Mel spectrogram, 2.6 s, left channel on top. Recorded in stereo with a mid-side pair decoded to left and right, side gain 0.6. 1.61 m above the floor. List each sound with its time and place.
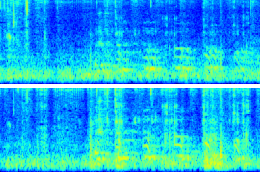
0.9 s a giggle: 50° right, 5 m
